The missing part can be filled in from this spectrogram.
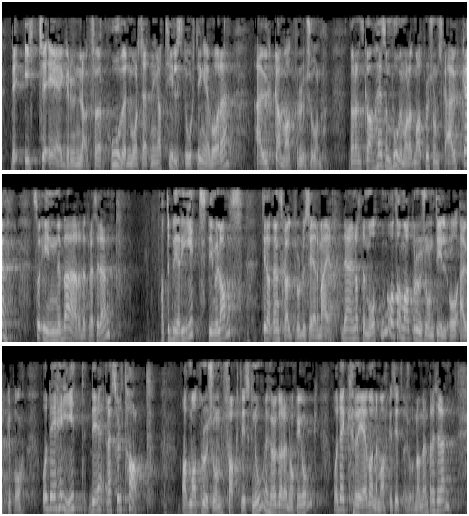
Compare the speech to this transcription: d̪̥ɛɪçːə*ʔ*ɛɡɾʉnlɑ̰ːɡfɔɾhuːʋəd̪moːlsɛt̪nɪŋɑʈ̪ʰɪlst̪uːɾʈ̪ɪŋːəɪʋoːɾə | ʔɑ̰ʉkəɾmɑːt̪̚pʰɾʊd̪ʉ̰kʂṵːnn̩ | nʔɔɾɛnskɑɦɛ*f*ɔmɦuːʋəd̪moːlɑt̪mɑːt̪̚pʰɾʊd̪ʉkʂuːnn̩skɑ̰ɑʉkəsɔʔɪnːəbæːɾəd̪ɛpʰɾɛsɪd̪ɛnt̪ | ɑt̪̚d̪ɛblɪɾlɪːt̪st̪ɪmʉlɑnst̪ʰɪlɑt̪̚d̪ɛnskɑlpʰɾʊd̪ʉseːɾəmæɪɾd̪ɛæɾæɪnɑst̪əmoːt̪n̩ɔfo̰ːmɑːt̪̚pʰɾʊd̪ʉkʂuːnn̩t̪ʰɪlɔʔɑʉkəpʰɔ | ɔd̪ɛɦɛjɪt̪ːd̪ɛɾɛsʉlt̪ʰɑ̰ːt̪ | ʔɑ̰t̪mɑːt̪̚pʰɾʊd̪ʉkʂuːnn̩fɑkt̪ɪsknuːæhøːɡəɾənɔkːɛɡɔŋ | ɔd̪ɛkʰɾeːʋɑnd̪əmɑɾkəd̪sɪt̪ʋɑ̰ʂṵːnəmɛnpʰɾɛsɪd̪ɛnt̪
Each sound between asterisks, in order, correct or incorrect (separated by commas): correct, incorrect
